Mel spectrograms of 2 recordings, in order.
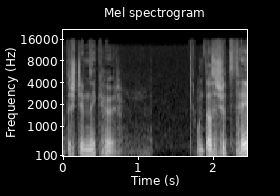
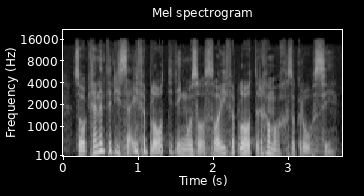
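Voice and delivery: ordinary talk

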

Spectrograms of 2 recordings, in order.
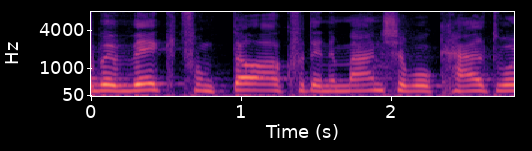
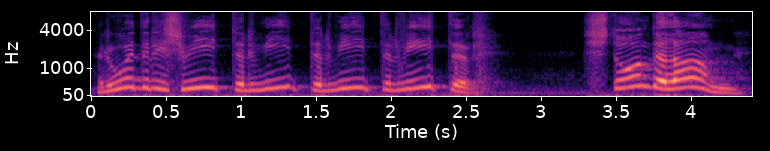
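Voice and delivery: ordinary delivery

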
